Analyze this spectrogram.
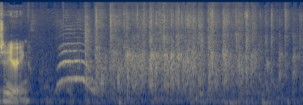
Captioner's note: audience applauding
